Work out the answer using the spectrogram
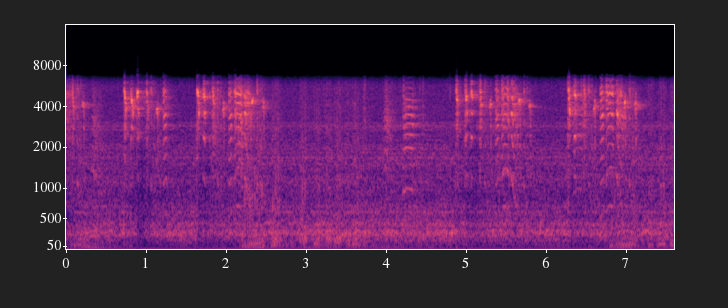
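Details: Several two-month-old zebra finches sing in overlapping bursts of nasal, buzzy notes and soft chatter, with bursts recurring every second or two.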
